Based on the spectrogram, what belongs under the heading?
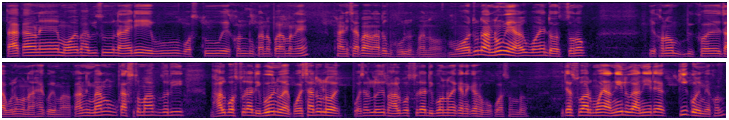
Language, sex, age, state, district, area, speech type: Assamese, male, 30-45, Assam, Sivasagar, urban, spontaneous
